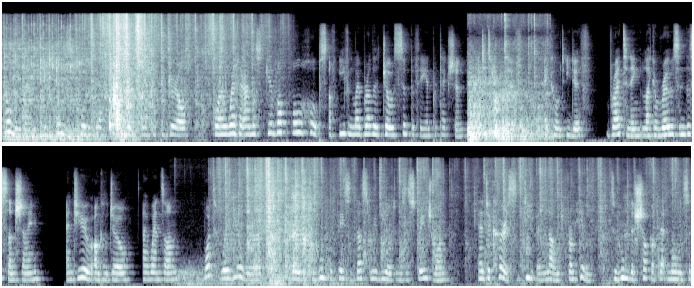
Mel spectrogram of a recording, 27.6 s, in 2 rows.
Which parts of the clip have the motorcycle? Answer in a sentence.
You can hear the motorcycle from 0.0 to 2.3 s.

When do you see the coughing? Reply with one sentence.
The coughing can't be heard in this clip.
